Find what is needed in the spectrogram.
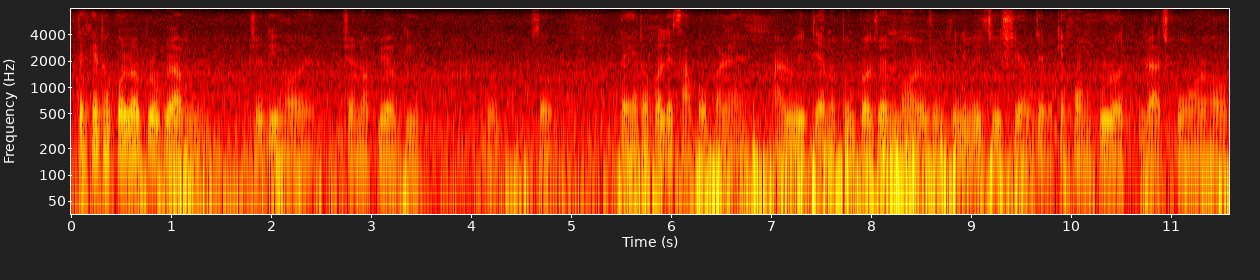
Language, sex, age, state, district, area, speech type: Assamese, female, 30-45, Assam, Kamrup Metropolitan, urban, spontaneous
